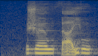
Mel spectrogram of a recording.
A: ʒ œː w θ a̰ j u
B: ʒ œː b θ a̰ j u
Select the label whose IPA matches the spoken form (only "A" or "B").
A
